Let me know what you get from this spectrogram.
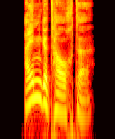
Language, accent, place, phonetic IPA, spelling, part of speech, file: German, Germany, Berlin, [ˈaɪ̯nɡəˌtaʊ̯xtə], eingetauchte, adjective, De-eingetauchte.ogg
- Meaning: inflection of eingetaucht: 1. strong/mixed nominative/accusative feminine singular 2. strong nominative/accusative plural 3. weak nominative all-gender singular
